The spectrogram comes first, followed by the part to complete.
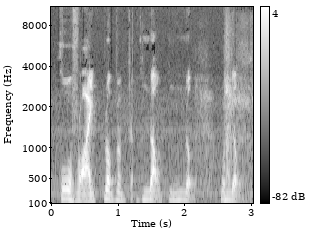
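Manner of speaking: low, soft, blubbery fish-creature voice. Describing how they'd voice a character, showing it in a blubbery fish voice. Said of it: "make the voice sound like a blubbery fish".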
